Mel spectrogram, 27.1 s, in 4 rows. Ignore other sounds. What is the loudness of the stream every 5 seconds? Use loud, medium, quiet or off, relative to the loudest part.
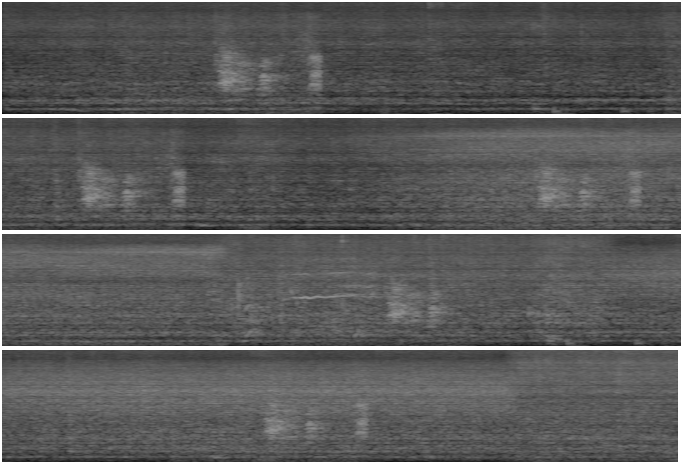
off, off, loud, loud, loud, loud.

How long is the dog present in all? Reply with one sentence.
The dog can be heard for 10 seconds in total.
